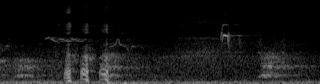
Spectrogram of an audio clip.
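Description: A big dog gives three quick barks in a rapid burst, followed by a brief bird chirp and a soft outdoor background hum on a chilly day.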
